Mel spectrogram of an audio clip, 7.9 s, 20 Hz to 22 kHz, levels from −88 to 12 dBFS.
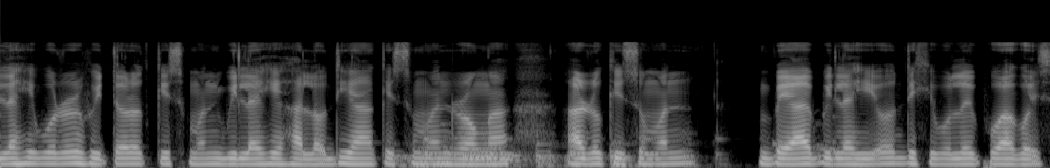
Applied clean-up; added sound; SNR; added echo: neural mask model DeepFilterNet 3.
